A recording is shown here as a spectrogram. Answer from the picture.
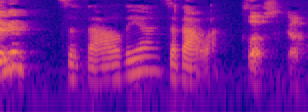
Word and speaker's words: Zavala: I wrote it out phonetically. Say it again. Zavala. Close. Go. Zavala.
